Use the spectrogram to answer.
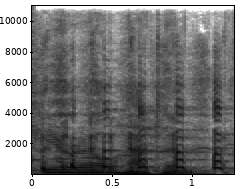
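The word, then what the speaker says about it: Tyrrell Hatton: I remember we had issues with his name yesterday, but I do believe it's Tyrell Hatton.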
